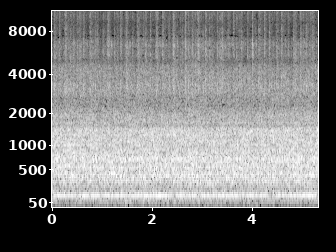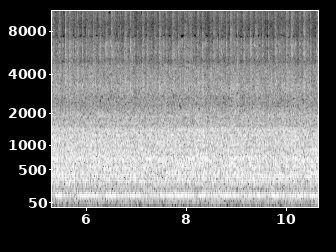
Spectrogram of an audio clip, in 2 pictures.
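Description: Steeger USA vertical harness braiding machine running at speed, its bobbin carriers circling the deck as it braids a protective jacket over a wire harness. A steady, fast mechanical rattle over a constant low hum.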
